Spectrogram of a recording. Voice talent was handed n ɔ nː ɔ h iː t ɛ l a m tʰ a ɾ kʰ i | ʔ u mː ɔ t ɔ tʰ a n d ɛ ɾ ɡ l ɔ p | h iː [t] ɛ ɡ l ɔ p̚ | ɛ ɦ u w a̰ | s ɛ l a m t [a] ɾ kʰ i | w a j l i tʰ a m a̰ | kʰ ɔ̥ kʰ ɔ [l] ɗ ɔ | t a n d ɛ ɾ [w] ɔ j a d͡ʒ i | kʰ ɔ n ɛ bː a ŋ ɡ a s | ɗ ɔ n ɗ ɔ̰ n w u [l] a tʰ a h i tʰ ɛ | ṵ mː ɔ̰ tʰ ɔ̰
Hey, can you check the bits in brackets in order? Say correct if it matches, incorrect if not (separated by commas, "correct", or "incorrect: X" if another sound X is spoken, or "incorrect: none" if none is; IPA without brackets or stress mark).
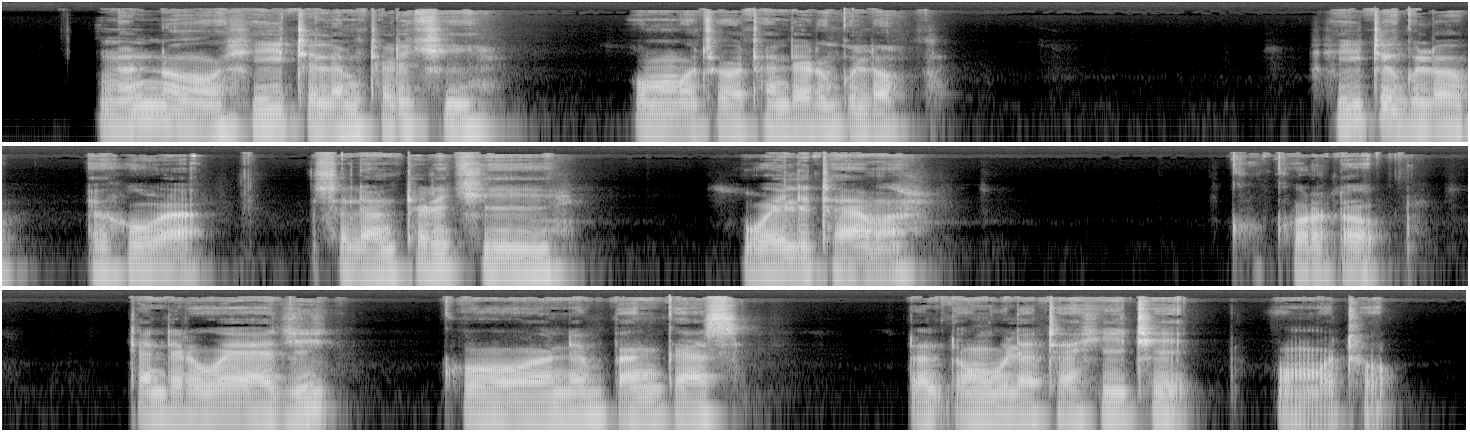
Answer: correct, correct, incorrect: ɾ, correct, correct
